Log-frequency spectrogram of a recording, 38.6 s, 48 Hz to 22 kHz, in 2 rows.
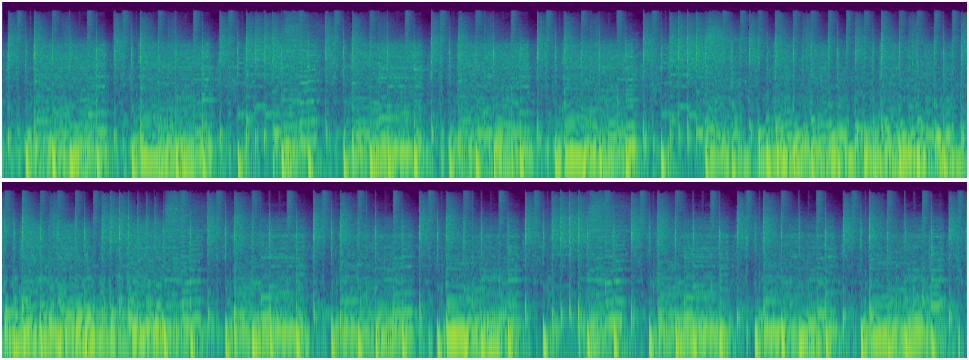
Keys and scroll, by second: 17.2 ctrl+z, 25.7 ctrl+z.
